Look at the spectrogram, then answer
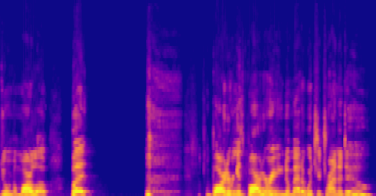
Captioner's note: chuckles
